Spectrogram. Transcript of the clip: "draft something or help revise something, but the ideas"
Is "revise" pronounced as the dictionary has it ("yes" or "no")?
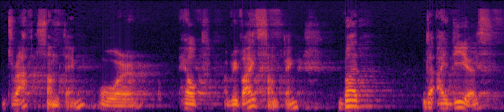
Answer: yes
